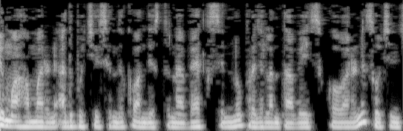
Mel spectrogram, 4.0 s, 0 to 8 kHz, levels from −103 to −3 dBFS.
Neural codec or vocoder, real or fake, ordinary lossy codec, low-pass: none; real; none; 7.2 kHz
